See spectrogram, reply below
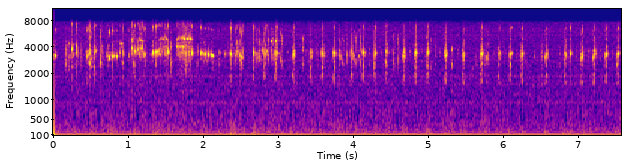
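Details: At 9:54 pm on 9-8-15 a male barn owl calls for his mate: opening rasping, hissy notes give way to a steady, rapid series of dry clicks over a low hum.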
